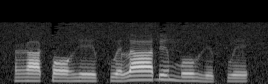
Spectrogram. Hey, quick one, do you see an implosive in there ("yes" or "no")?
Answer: yes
